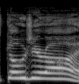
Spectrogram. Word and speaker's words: Gojira: one of the Americans in the helicopter says Gojira perfectly. And he's like, it's Gojira! And I'm like, wow, you nailed it. You totally nailed the pronunciation, and it totally came off perfectly.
